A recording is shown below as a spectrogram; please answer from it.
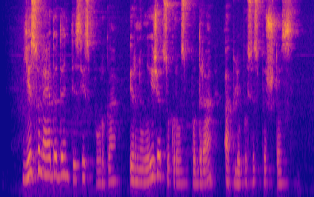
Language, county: Lithuanian, Šiauliai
